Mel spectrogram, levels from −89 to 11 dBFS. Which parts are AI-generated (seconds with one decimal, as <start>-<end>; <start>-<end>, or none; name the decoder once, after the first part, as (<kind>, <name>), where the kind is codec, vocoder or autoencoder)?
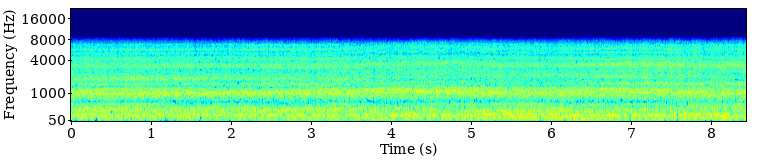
1.6-5.3 (vocoder, Vocos); 6.3-8.4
